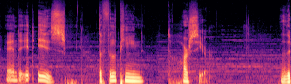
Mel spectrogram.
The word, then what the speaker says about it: tarsier: And it is the Philippine tarsier. The tarscier. That's how Wikipedia told me to pronounce it.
